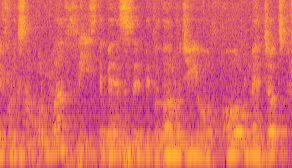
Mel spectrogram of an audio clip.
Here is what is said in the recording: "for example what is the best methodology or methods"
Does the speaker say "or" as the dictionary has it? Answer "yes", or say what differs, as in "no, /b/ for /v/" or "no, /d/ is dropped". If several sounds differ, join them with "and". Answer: no, /l/ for /ɹ/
